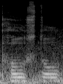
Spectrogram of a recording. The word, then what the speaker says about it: Post'l: So this campground is called Postal Point. They do spell it a little differently than postal.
